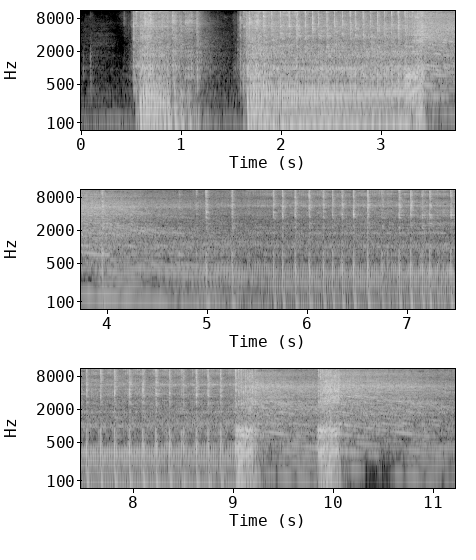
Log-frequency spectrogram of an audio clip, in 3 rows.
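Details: Donated 2005 Husqvarna 372XP chainsaw, said to have run poorly, fitted with replacement muffler and bolts, on non-ethanol premix: two short bursts, then catches, revs hard and drops to a lumpy, popping idle; runs and oils but still needs tuning.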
